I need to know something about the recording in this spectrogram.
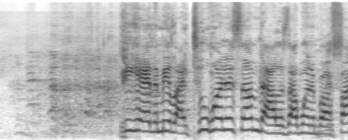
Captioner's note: audience laughs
